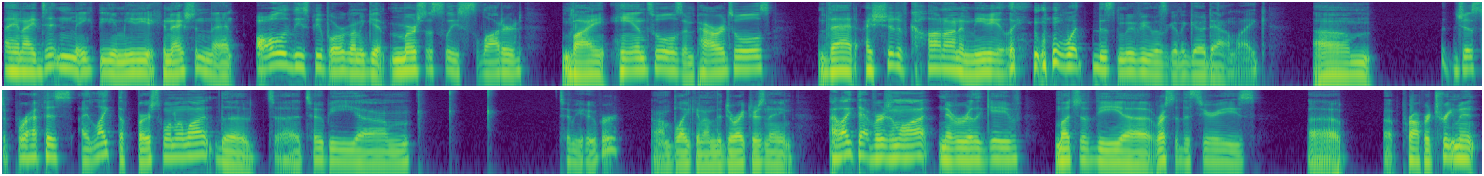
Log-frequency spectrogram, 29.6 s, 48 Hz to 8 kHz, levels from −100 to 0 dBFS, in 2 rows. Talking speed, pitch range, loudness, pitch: 170 wpm, 100-135 Hz, -20 LUFS, 115 Hz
